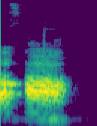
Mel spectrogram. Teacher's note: जैसे अ और आ शब्द का जब उच्चारण करेंगे तो मुख द्वार पूरा खुल जाता है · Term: विवृत स्वर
